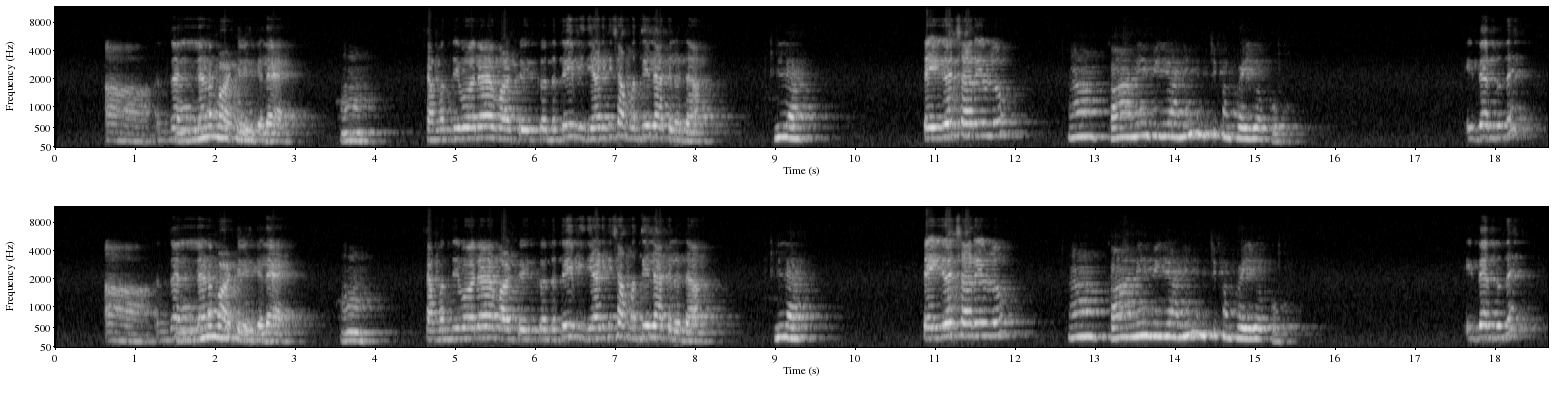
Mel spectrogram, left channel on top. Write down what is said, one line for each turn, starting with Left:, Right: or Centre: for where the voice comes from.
Right: ആഹ് എന്ത് നല്ലവണ്ണം
Left: ആ നിങ്ങ എങ്ങനെ
Right: വാട്ടി
Left: വെക്കല്
Right: വെക്കല്ലേ
Left: ആഹ
Right: സമ്മന്തി പോലെ തരിക്ക എന്നിട്ട്ഈ ബിരിയാണിക്ക് ചമ്മന്തില്ല ആാക്കലുണ്ടോ
Left: ഇല്ല
Right: തൈര് അച്ചാറിയുള്ളൂ
Left: ആഹ കാണ ബരിയാണിംപിന്നെ ചിക്കൻ ഫ്രൈ ആക്കും
Right: ഇതന്തെന്ന്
